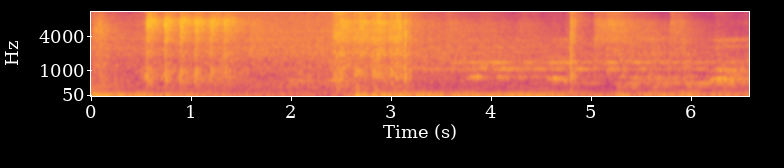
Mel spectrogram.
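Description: Background music with a steady, heavy bass and long held notes. It is broken by a quick run of sharp clicks about half a second in, a short noisy burst about halfway through, and one more sharp click near the end.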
